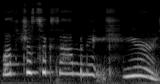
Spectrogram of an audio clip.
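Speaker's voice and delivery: very high, teasing line; girl teasing her brother; cheeky retort. A narrator's reading. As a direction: toss his words back. Annie mocking Jack's words.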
